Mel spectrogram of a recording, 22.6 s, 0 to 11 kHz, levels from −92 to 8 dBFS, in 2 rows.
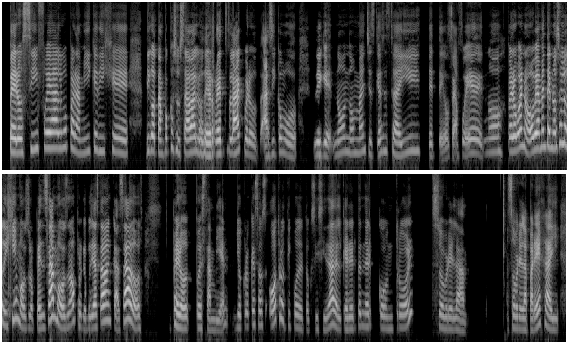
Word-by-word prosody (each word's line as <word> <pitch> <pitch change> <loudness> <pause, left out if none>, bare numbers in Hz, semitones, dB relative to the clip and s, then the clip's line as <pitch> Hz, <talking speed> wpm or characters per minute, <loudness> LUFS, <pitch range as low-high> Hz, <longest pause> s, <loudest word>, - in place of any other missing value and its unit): Pero 245 -2 +8
sí 295 +4 -1
fue 315 +1 +1
algo 315 +2 +2
para 290 -8 0
mí 250 +3 -11
que 295 0 -5
dije, 255 -3 -3 0.3
digo, 270 +1 +2
tampoco 250 +5 -1
se 290 - -4
usaba 240 +2 +5
lo 230 -3 -4
de 200 -1 +3
Red 225 +2 +3
Flag, 240 +2 +7
pero 210 -7 -5
así 220 +5 +1
como 220 -8 -8 0.3
de 430 +1 0
que 475 +4 -2
no, 235 +4 -7
no 235 -2 -10
manches. 240 -3 -7
¿Qué 215 - -5
haces 265 +3 -14
ahí?, 250 +6 -4
te 195 - -8
te - - -13
o - - -11
sea, - - -6
fue 235 -4 -3
no. 255 +1 -6
Pero 260 +1 +5
bueno 320 -8 +4
obviamente 320 +4 +6
no 305 - +1
se 400 - -2
lo 375 - +3
dijimos, 260 - -2
lo 185 - -9
pensamos, 195 - +4
¿no? 265 +7 -1
Porque 210 -7 -10
pues 185 - -12
ya 200 - +4
estaban 300 +8 +4
casados, 300 - +4 0.6
pero 190 -3 +3
pues 200 -2 -7
también 160 - -7
yo 200 +1 -11
creo 220 0 -13
que 245 - -7
eso 245 0 -8
es 235 - -12
otro 310 +7 -3
tipo 215 -2 -13
de 185 - -8
toxicidad, 180 +8 -3
el 180 - -7
querer 185 0 -4
tener 220 +2 -9
control 195 +1 -9 0.4
sobre 185 -4 -8
la 170 -4 -6 0.8
sobre 190 -3 -3
la 170 -1 +1
pareja, 170 +10 +3
y 340 0 -9
235 Hz, 185 wpm, -21 LUFS, 200-275 Hz, 0.8 s, Pero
